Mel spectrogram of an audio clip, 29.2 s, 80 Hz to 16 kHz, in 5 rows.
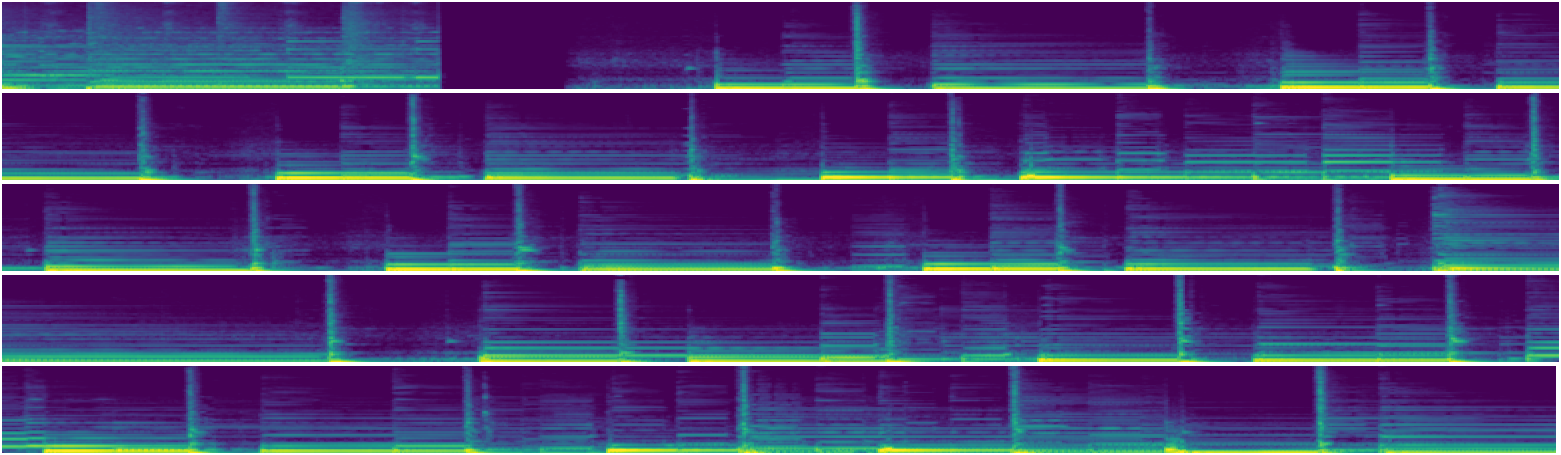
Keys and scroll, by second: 0.6 Escape, 2.4 Escape, 2.5 Escape, 2.6 Escape, 2.7 Escape, 2.8-3.8 typing, 4.6 Escape, 4.7 Escape, 4.8 Escape, 7.0 Escape, 9.2 Escape, 9.3 Escape, 10.6 Escape, 11.9 Escape, 14.2 Escape, 14.6 Escape, 15.4 e, 15.5 space, 19.4 m, 19.4 space, 21.6-22.6 typing, 25.9 ctrl+z, 26.2 ctrl+z, 28.9 Escape.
